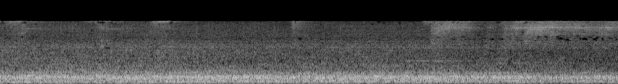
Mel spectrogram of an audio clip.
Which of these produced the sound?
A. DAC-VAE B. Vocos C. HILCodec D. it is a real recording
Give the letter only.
D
